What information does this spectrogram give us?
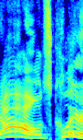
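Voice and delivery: high, loud sigh of relief; relieved exclamation. Retold or imitated. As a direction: announce the danger is over, half mocking. Streamer acting out movie escape.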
